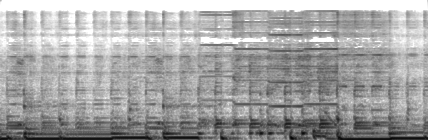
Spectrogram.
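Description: Loud dance music with heavy, sustained bass notes played through the Fani Audio 'horeg' stacked speaker system. The bass drops out for about two seconds in the middle, then comes back in.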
